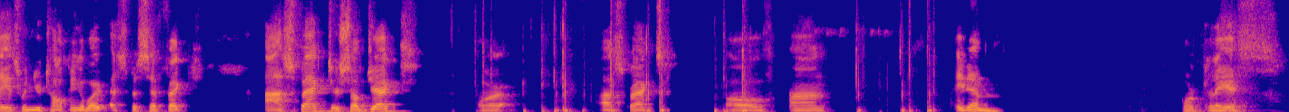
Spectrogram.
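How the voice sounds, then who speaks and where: Slow, patient Northern Irish man. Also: medium pitch, fairly even intonation, bright, forceful tone, a little hiss or hum, rough recording. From Northern Ireland. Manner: patient, explains slowly with examples and questions. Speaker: English teacher. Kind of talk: one-on-one English lesson.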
